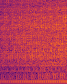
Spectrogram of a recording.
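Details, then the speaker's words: BMW at its first start after a turbo rebuild and replacement, with the plastics not yet refitted. Steady, even idle with a smooth low pulse and no ticking, hissing or rattling; no leaks, no smoke, clean normal idle. "No big leaks or nothing. Car sounds good. No smoking. Clean as a whistle."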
